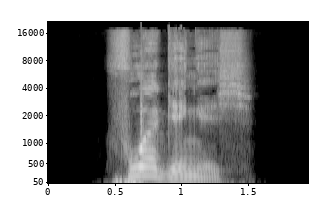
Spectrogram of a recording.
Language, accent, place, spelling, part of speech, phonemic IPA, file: German, Germany, Berlin, vorgängig, adjective, /ˈfoːɐ̯ˌɡɛŋɪç/, De-vorgängig.ogg
- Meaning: previous, antecedent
